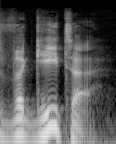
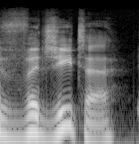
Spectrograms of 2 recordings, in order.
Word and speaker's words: Vegeta: He asked Fable, and he told Rustage that Fable said it's Vegeta with the hard G. Shit. And Rustage said Fable is incorrect. It is definitely Vegeta.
